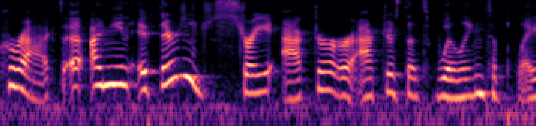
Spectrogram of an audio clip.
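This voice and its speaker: With an unremarkable speaking voice, a woman talks at a moderate pace in a fairly high pitch and lively intonation. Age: 40s. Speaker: podcaster. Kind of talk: casual chat. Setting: live recording with audience.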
